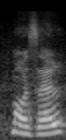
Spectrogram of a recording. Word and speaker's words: Mosel: Mosel, yeah.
